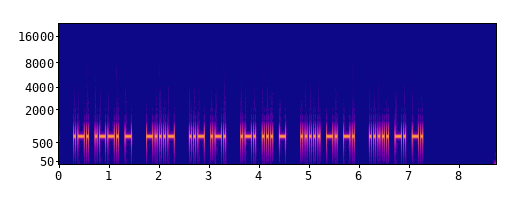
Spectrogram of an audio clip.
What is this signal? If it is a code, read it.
Morse code, heard as a keyed tone, about 27 wpm, 700 Hz. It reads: RPT <BT> UR RST 5NN 5NN
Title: Speed-Racing Common QSO Phrases - 28wpm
